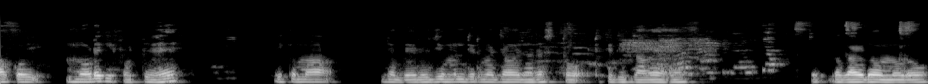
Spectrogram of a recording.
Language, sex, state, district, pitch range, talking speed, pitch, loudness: Rajasthani, male, Rajasthan, Churu, 110-120 Hz, 115 wpm, 115 Hz, -19 LUFS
